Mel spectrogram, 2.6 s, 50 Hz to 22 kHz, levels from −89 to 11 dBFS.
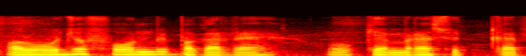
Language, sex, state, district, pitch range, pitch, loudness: Hindi, male, Arunachal Pradesh, Longding, 120-135 Hz, 125 Hz, -17 LUFS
